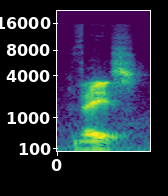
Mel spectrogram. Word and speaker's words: vase: How do you pronounce Vase? Vase.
